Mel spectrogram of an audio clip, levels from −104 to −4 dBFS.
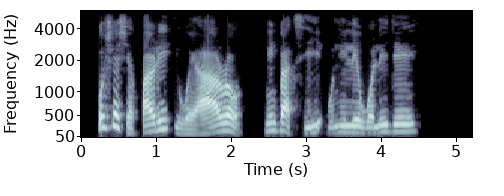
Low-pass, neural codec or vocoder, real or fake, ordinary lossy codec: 5.4 kHz; none; real; none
